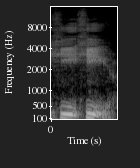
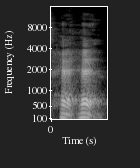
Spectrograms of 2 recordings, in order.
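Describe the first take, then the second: First: The vowel in each syllable is long. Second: The vowel in each syllable is short. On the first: "If it was a long e, it would be he he" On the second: "it's a short e"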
